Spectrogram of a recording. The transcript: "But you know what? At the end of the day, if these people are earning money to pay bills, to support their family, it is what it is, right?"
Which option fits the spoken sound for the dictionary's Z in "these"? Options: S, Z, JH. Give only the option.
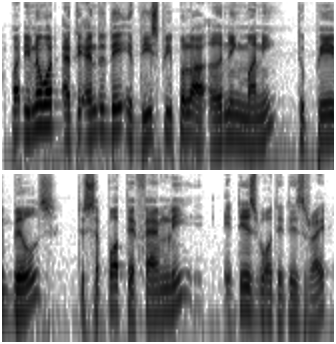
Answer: S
